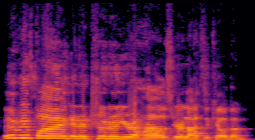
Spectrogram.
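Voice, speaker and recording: A man with a high voice that swings widely up and down, laid-back and jokey. He talks casually with friends during an online tabletop game and curses without a second thought. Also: very animated, fast, a bit bright. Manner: giggly, swearing, jokey.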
